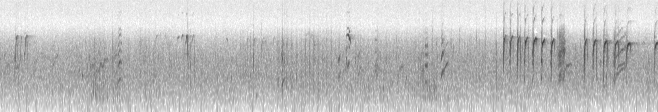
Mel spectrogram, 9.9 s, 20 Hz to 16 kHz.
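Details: Critically endangered swift parrots visiting in late April to early May 2025, a flock of over 20 including possible immature birds: scattered chattering notes give way to bursts of rapid, high metallic chips repeated in quick series.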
